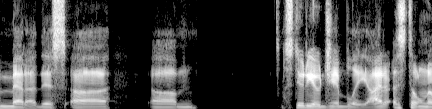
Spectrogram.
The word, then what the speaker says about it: Ghibli: I think it's Jibli.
